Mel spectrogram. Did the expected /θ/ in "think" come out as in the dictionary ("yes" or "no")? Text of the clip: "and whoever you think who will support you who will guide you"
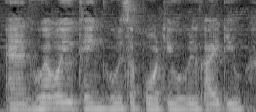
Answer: no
